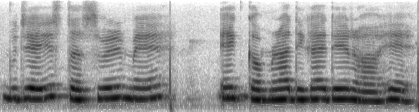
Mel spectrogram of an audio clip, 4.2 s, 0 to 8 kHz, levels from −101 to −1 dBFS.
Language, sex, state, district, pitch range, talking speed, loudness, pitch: Hindi, female, Arunachal Pradesh, Papum Pare, 235-260 Hz, 145 wpm, -13 LUFS, 245 Hz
